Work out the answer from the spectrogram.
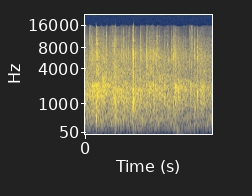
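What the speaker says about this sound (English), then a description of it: "Let's give them a round of applause and thank them again." Audience applause at a community speaker series evening, a short burst of clapping from a seated crowd with a few sharper individual claps standing out, fairly quiet and even throughout.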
